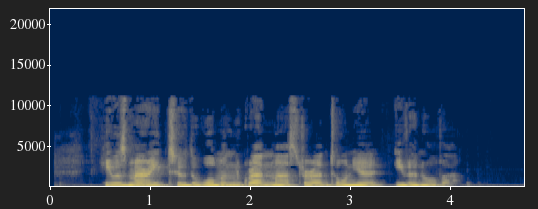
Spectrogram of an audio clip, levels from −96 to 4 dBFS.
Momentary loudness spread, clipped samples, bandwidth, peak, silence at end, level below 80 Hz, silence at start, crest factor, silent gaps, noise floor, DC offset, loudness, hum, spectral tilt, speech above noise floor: 8 LU; under 0.1%; 10.5 kHz; -8 dBFS; 0.75 s; -58 dBFS; 0.55 s; 14 dB; none; -63 dBFS; under 0.1%; -21 LUFS; none; -7 dB/octave; 43 dB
